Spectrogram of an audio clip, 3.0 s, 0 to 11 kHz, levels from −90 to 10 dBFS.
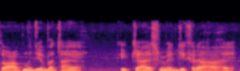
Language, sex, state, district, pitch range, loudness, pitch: Hindi, male, Uttar Pradesh, Lucknow, 80-90 Hz, -16 LUFS, 85 Hz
